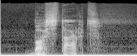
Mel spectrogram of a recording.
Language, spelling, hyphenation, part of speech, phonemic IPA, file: Dutch, bastaard, bas‧taard, noun, /ˈbɑs.taːrt/, Nl-bastaard.ogg
- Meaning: a bastard, person born to unmarried parents; in some legal systems a non-heir, or on that criterium restricted to illegitimate sons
